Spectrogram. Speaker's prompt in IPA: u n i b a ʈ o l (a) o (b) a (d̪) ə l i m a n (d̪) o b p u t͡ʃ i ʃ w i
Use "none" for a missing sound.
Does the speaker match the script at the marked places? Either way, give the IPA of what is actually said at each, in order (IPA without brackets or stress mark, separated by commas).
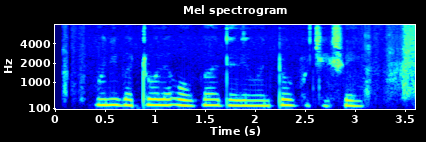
a, b, d̪, t̪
